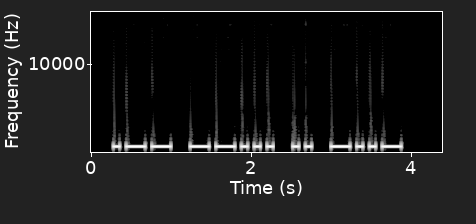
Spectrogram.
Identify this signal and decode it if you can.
Morse code, heard as a keyed tone, about 15 wpm, 700 Hz. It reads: W7IX
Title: USA Callsign DE Callsign - 4 Characters - 15wpm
